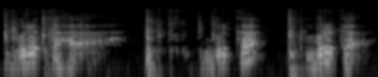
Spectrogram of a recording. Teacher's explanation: In Vedic, the first syllable is accented.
